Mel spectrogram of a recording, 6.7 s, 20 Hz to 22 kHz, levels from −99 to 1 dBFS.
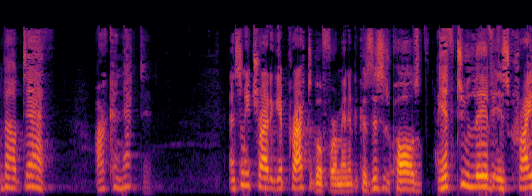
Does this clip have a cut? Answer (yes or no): yes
